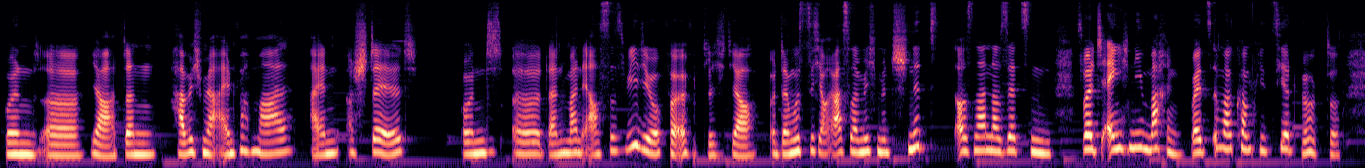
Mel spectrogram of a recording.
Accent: Harz, Germany; ich aus dem Harz komme

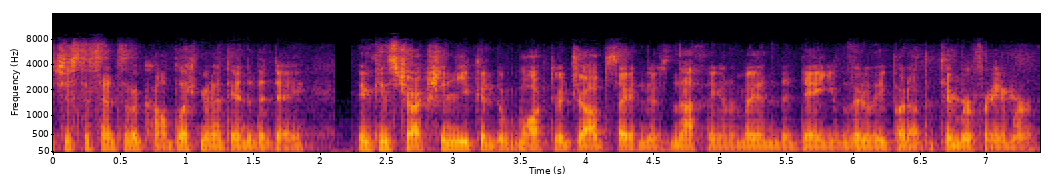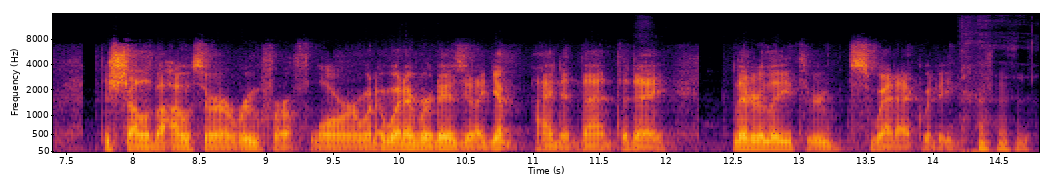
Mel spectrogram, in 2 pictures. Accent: Thunder Bay, Ontario, Canada; We moved back here, and here being my hometown of Thunder Bay, which is in Northern Ontario

